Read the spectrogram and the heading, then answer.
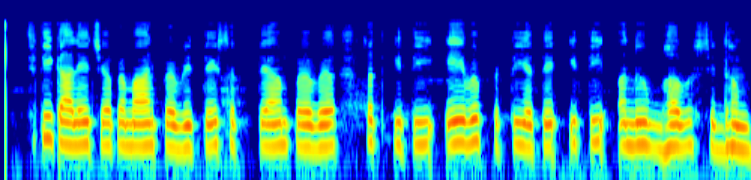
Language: Sanskrit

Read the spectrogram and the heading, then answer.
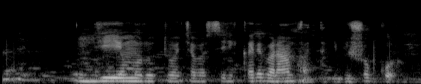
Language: Kinyarwanda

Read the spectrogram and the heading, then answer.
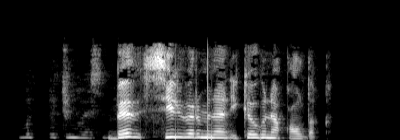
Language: Bashkir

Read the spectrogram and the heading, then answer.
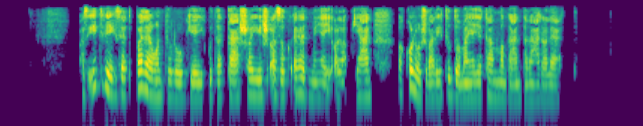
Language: Hungarian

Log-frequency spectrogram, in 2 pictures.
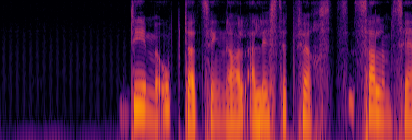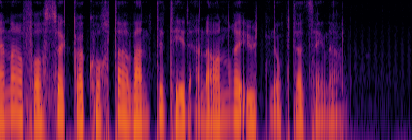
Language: Norwegian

